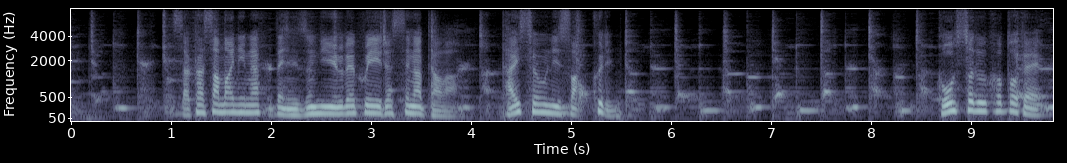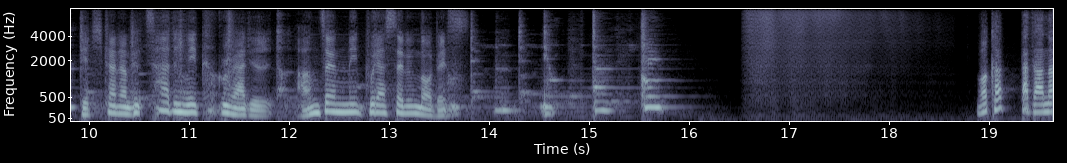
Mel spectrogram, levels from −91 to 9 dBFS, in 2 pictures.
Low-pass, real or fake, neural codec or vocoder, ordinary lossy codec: none; fake; codec, 16 kHz, 0.5 kbps, FunCodec, trained on Chinese and English, 25 frames a second; none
